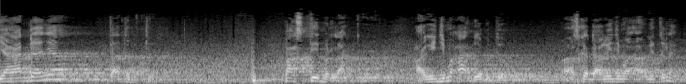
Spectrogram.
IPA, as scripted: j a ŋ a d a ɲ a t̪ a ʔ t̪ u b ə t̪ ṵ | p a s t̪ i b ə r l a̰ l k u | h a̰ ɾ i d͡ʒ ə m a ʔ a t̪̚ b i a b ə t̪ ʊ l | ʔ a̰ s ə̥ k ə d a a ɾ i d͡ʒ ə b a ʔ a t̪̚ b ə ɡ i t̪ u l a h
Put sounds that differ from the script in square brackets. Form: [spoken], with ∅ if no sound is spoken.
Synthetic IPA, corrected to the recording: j a ŋ a d a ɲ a t̪ a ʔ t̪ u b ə t̪ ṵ | p a s t̪ i b ə r l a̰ [∅] k u | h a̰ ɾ i d͡ʒ ə m a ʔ a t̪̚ [d] i a b ə t̪ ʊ l | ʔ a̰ s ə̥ k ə d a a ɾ i d͡ʒ ə [m] a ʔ a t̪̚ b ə ɡ i t̪ u l a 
